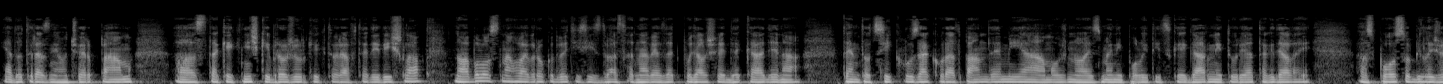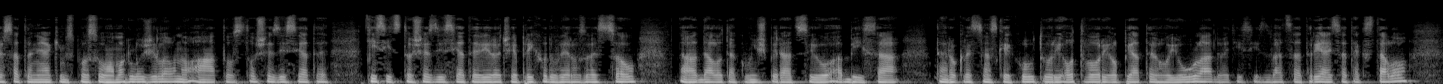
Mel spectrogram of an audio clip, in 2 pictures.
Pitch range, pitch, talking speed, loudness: 110-120 Hz, 115 Hz, 145 wpm, -25 LUFS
